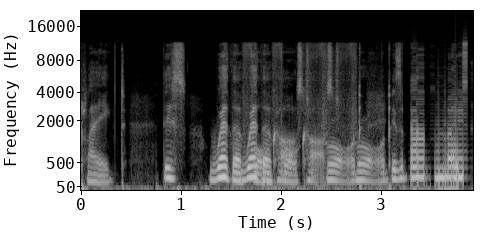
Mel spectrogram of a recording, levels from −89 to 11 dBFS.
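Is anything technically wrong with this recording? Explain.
Yes, there are two faults.

From 1.43 s to 3.11 s the speech has a doubled audio track: a second, full-band copy trails the original by roughly 0.3 s at about the same level. This is likely a second capture through a slower path or two misaligned copies in an edit, mixed together. It sounds like a hard, dry echo with no reverb tail, switching on and off abruptly. On a waveform each burst reappears as a same-height twin shifted right. On a spectrogram the whole pattern is duplicated a fixed distance later.

From 3.28 s to the end of the clip there is robotic sound from repeated short buffers. The voice becomes a rigid metallic buzz at 200 Hz that still loosely tracks the speech. The likely cause is audio arriving too rarely, so playback loops a short chunk, which fits a 5 ms buffer, while most of the real audio is skipped. A spectrogram shows evenly spaced horizontal harmonics at multiples of 200 Hz replacing natural pitch movement. 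The waveform shows a tightly repeating 5 ms pattern.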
